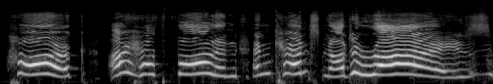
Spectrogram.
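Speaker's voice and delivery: loud mock-Shakespearean distress call; hammed-up cry for help. Actor playing a fallen elder calls out in a parody commercial, hammed-up shout. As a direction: wail it out theatrically at full voice.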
